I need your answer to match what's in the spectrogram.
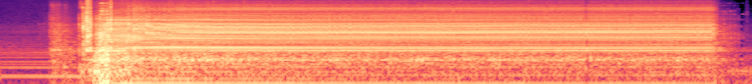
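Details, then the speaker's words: HVAC blower motor with six nuts added to the blade: loud steady high whir with fast rhythmic wobble about four times a second, severe out-of-balance vibration from debris on the wheel. "So as you can see, this is getting pretty intense. By now, if you had some form of debris in your blower motor causing this kind of vibration, you're probably starting to think, I should probably have a mechanic check this out."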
